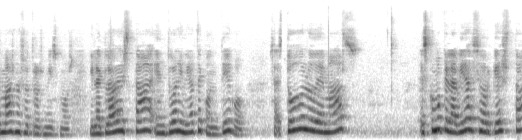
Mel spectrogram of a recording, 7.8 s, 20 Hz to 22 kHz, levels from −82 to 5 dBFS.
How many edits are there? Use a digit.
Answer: 1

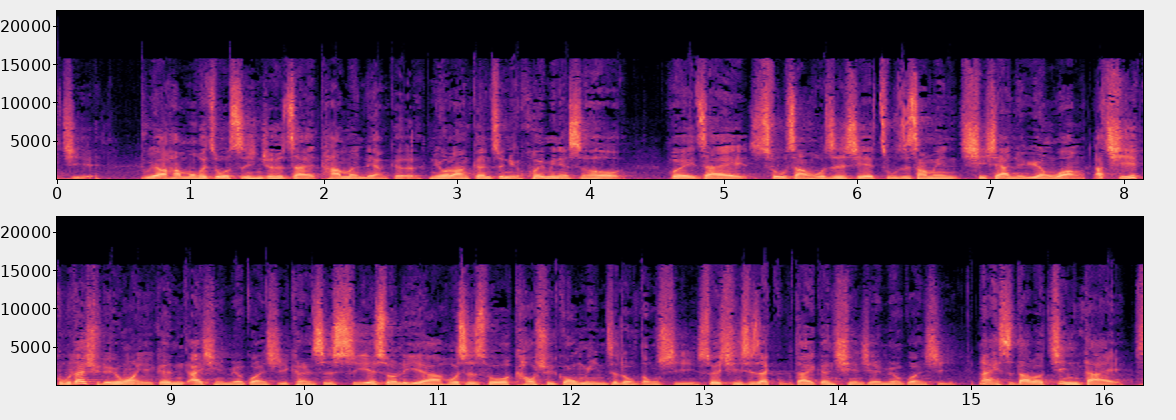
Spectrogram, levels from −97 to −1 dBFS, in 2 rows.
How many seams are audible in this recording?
0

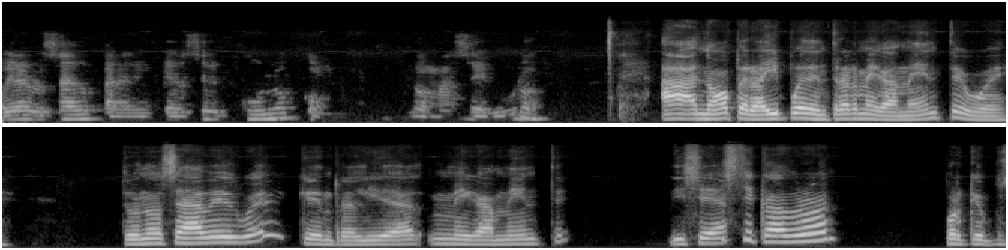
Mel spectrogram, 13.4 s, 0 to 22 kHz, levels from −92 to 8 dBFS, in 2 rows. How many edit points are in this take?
1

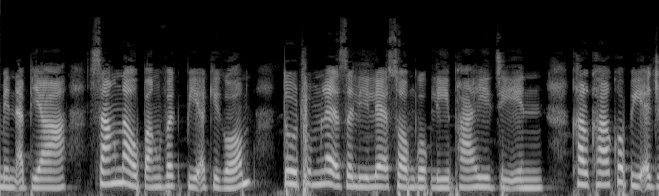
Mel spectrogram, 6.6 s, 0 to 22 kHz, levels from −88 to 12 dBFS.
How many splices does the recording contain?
1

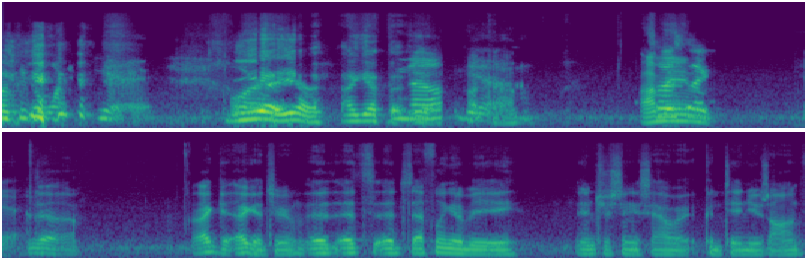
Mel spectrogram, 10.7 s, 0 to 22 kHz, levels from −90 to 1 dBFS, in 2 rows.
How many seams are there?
1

